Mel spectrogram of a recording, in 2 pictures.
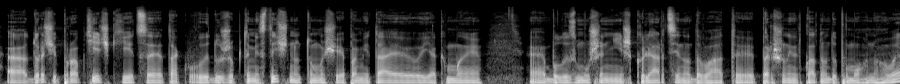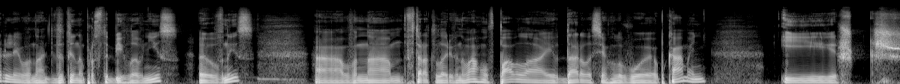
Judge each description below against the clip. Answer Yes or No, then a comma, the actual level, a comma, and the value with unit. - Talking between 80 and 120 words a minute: No, average, 130 wpm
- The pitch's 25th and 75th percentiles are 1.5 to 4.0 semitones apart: Yes, average, 2.7 semitones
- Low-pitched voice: Yes, very low, 85 Hz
